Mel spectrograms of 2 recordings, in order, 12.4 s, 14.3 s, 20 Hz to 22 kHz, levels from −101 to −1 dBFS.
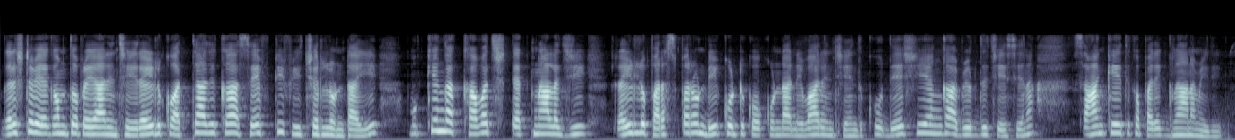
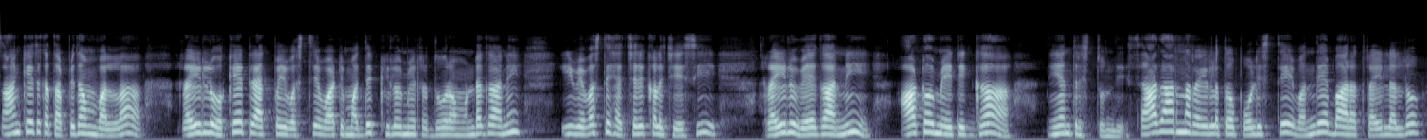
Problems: background conversations at intervals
